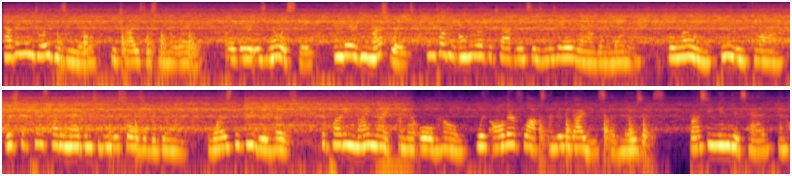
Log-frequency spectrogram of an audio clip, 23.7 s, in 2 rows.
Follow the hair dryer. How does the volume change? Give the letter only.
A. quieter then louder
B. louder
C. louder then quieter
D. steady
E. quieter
E.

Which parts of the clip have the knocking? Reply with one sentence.
You can hear the knocking from 0.8 to 3.4 s, from 13.4 to 14.0 s and from 19.9 to 21.6 s.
